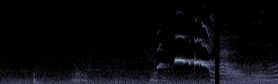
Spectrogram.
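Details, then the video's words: Luna, a young female leopard cub, makes a few faint soft sounds and then one sharp, high, whistle-like squeal that wavers and drops. A shorter, noisier, harmonic cry follows straight after it. "Cute Leopard cub Luna talks, gets angry, grumbles and snores."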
